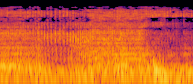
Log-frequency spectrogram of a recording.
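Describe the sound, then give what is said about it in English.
Fart sound effect played from a Tesla car's fart menu: a loud, low, raspy rumble that runs steadily through the whole two seconds with a rough, buzzing texture and no talk. “My Tesla has a fart menu now. Hit the whoopee cushion, turn on fart on demand, fart on turn signal. We've got a whole variety of farts, but let's go with...”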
